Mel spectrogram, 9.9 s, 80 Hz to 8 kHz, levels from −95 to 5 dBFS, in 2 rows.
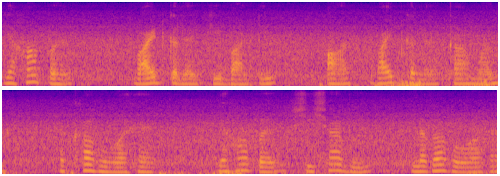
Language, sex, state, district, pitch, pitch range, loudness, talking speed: Hindi, female, Punjab, Pathankot, 185 Hz, 165-205 Hz, -24 LUFS, 125 wpm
